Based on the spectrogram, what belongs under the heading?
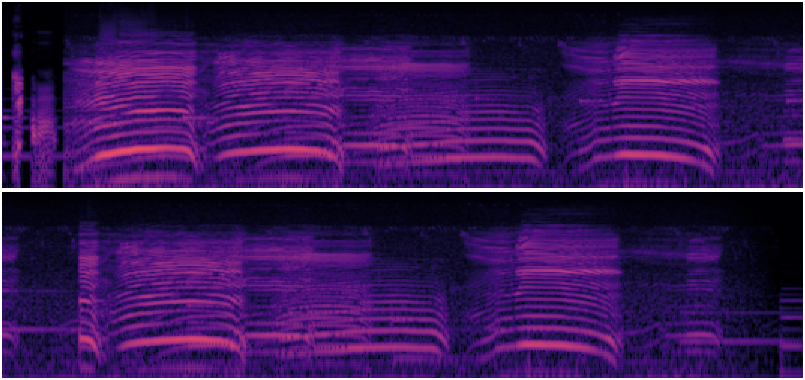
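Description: A cow mooing repeatedly, about eight long calls, each rising and then falling in pitch.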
